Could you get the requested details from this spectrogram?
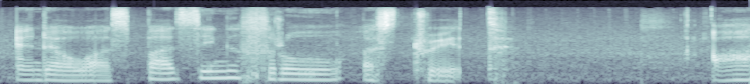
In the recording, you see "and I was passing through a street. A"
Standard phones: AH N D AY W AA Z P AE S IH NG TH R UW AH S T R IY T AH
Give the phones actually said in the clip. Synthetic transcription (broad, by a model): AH N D AY W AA S P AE S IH NG TH R UW AH S T R IY T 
